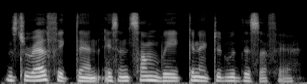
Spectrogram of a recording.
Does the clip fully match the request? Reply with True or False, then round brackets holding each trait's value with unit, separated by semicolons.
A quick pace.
True (215 wpm)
